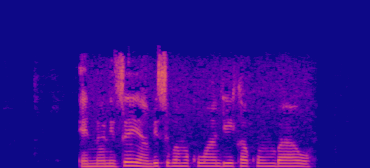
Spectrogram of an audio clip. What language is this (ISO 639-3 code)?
lug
